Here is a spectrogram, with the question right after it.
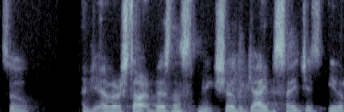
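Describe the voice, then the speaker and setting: A man with a southern Scottish accent speaks at a very fast pace. His voice is fairly high in pitch and somewhat breathy. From Scotland, Dumfries and Galloway. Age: 50s. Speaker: sea urchin fisherman and former chef. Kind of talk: conference talk. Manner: casual, with filler words.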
